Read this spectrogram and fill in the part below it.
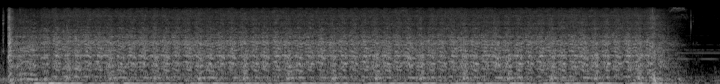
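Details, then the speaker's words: Mercedes with a rebuilt mechanical fuel distributor, tested in the car: steady rapid cranking for about six seconds without catching; not getting enough fuel or constant fuel pressure, fuel pump not yet fitted. "going to do is I'm going to squeeze my wrench in here cuz it's not getting enough fuel right now it's not going to fall in but hopefully I'll get it to start for a second"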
